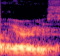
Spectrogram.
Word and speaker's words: Arias: Have you always pronounced it Arias? I've heard it pronounced about seven different ways. Um, I say Aras as does the rest of my family.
